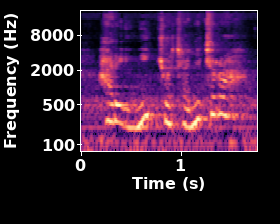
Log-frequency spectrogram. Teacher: Diujarkan dengan intonasi yang turun dan ditandai dengan kalimat berita ataupun pernyataan. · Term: intonasi deklaratif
